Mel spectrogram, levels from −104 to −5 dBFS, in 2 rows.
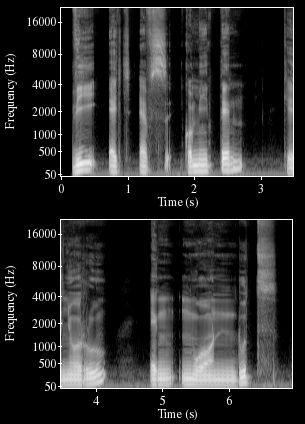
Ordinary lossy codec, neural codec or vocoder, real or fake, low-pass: none; none; real; none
